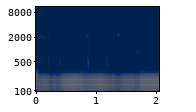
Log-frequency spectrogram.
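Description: Near silence: a faint steady electrical hum with a few faint ticks of a pen writing on a tablet.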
